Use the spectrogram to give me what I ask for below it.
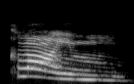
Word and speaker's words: climb: Climb. The B is silent.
